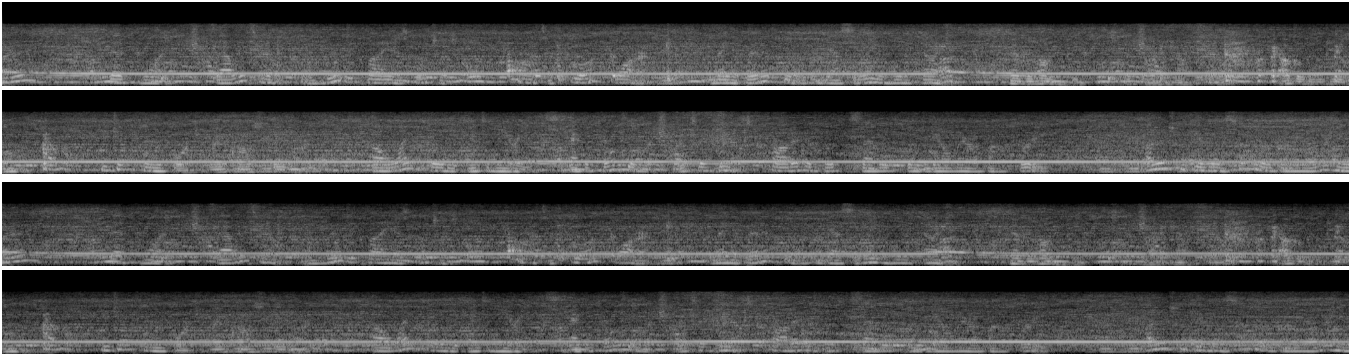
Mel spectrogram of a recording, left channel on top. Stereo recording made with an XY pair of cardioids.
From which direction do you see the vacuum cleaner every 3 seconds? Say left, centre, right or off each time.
left, left, left, left, left, left, left, centre, left.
